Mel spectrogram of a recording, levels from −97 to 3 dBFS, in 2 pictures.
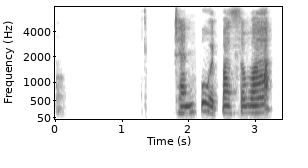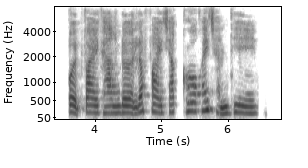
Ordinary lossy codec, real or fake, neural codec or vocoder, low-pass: none; fake; codec, 16 kHz, 4 kbps, FreqCodec, larger model; none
